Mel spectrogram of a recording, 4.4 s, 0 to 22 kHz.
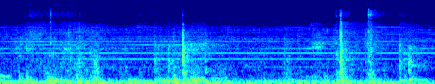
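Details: DeLorean DMC-12 barn find, 977 miles, off the road about 18 years: faint scattered starter clicks and the engine never cranks. The relay checks good; suspected signal fault to the starter circuit or a dead main relay.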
